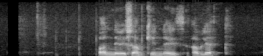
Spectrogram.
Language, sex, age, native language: Icelandic, male, 60-69, Icelandic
